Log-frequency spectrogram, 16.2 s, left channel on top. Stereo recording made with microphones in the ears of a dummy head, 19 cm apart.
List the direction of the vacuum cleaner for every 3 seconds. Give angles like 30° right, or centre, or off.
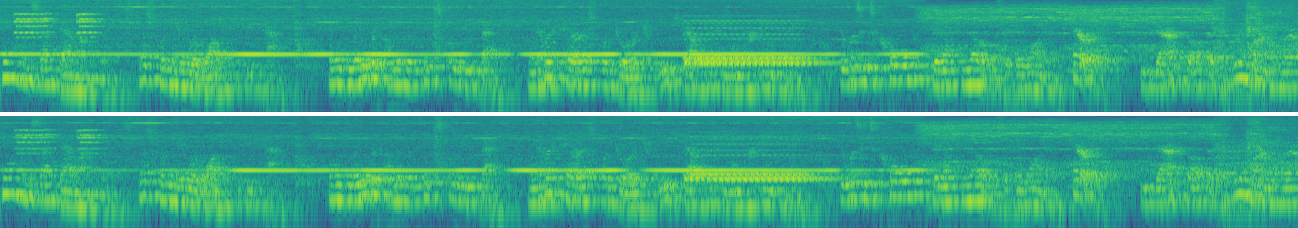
40° left, 40° left, centre, 30° right, 20° left, 40° left.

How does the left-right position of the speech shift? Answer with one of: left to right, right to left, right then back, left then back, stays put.
stays put.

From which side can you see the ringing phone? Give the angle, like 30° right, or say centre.
60° left.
